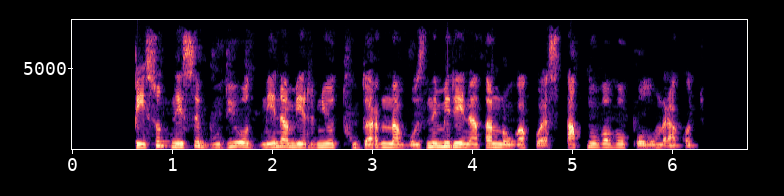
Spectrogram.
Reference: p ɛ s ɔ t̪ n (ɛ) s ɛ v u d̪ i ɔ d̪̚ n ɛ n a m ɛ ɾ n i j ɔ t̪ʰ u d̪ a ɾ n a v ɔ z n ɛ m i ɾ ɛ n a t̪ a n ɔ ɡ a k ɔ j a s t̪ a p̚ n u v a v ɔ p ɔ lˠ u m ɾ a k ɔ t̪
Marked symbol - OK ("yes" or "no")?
yes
